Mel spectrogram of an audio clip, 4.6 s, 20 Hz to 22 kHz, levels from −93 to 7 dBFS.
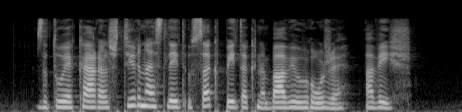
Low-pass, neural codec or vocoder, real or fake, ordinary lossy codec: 10.8 kHz; none; real; none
